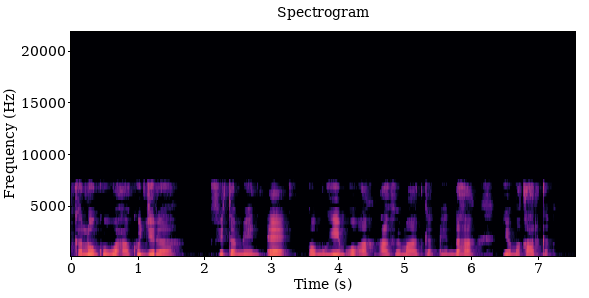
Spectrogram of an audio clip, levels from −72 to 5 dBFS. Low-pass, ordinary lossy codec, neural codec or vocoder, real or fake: 7.2 kHz; none; none; real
